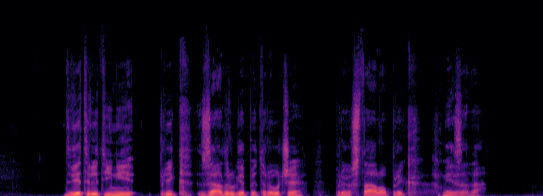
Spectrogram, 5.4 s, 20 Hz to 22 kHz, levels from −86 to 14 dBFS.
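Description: No technical faults can be heard anywhere in the speech, and the signal holds steady without any break in continuity or change in level.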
